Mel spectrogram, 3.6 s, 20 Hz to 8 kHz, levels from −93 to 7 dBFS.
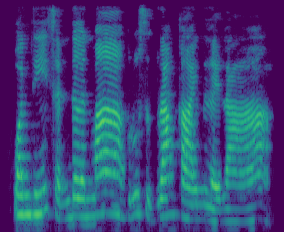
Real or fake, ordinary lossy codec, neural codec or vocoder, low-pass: real; none; none; 7.2 kHz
